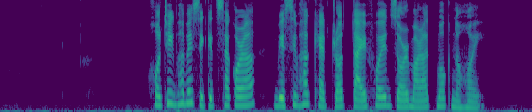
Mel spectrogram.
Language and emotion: Assamese, neutral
